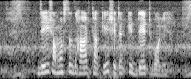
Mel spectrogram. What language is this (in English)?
Bangla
